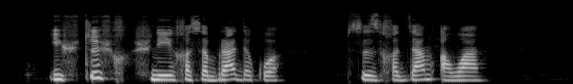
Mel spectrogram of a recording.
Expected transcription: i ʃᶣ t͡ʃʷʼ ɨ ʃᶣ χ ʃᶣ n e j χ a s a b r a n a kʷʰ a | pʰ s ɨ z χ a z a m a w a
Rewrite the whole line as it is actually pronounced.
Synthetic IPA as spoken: i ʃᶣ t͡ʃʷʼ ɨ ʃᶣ χ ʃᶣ n e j χ a s a b r a d a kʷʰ a | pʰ s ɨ z χ a d͡z a m a w a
